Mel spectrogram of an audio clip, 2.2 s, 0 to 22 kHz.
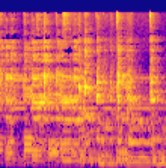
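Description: Yamaha TRB6 JP six-string electric bass played through an amp: a quick run of plucked single notes. Both pickups are on and the bass's treble is turned up to its centre detent, opening up the tone.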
